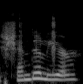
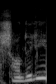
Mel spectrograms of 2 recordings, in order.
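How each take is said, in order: First: Chandelier is pronounced the English way. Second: Chandelier is pronounced like the French word. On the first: The speaker calls it right. "c'est Chandelier" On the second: The speaker calls it wrong. "c'est pas Chandelier la chanson"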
